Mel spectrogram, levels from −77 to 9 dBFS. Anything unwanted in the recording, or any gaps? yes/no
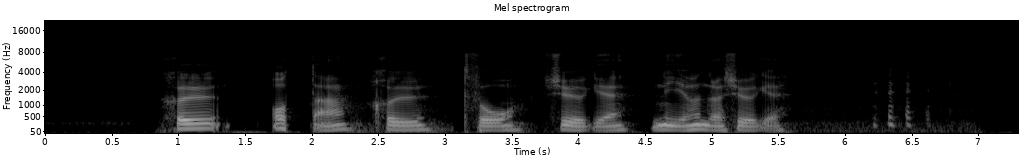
yes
